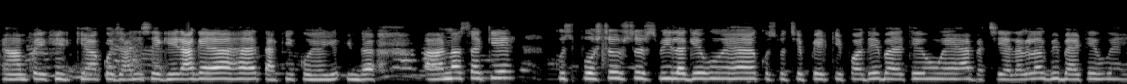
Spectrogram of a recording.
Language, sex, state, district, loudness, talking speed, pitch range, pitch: Hindi, female, Bihar, Darbhanga, -19 LUFS, 195 wpm, 240-270 Hz, 255 Hz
